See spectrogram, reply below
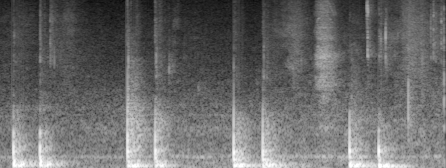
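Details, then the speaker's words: Anterior chest percussion at upper lung points comparing right and left, as a physical exam skills demonstration: paired dull-hollow taps with low resonant thuds, a normal resonant (sonor) lung percussion note. "Normalnya paru terdengar suara sonor ketika dilakukan perkusi."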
